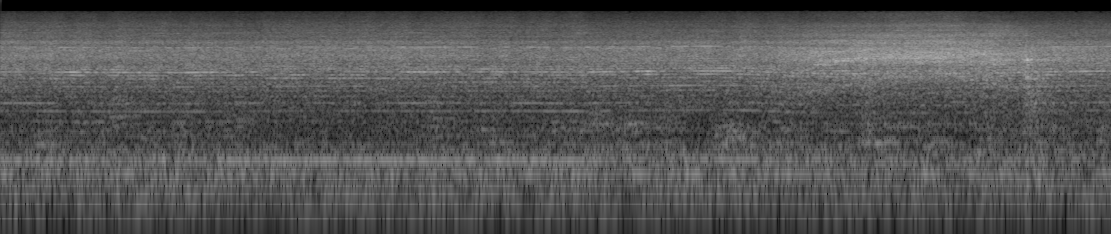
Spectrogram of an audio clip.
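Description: Steady drone of wood-shop machinery running, a low hum with thin whining tones over an even rushing noise. A hissing swell comes about six seconds in, and a single click just before the end.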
